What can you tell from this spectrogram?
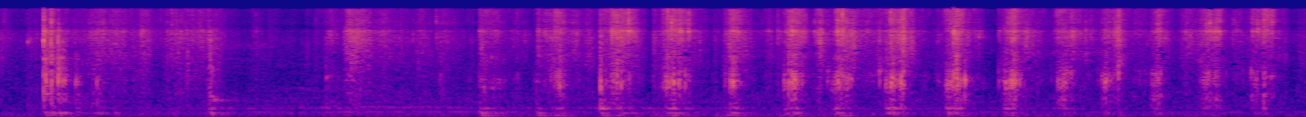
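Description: Scales being scraped off a whole mullet: short rasping strokes, scattered at first, then coming about three a second in the second half.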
